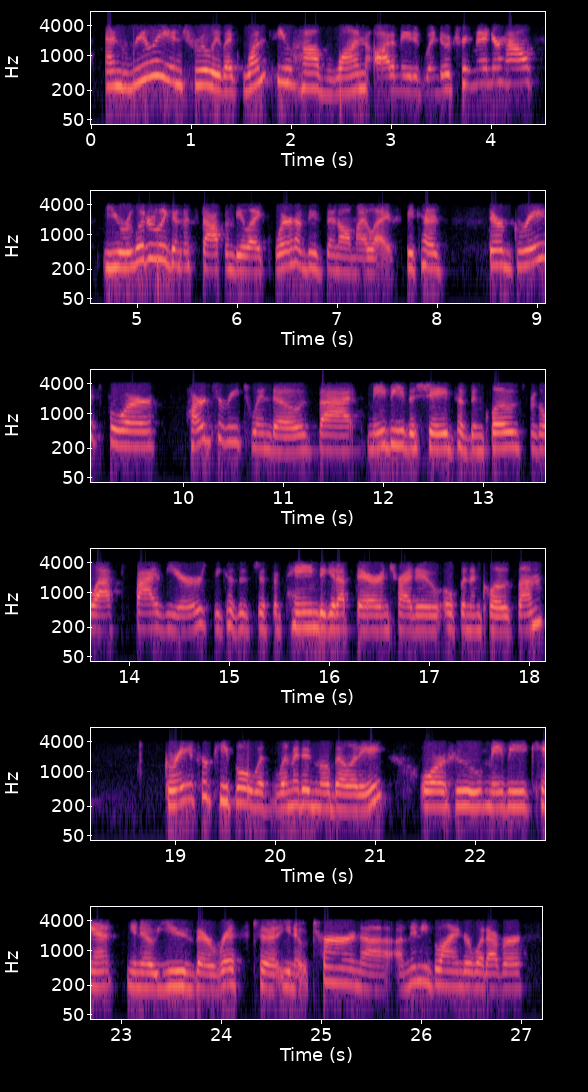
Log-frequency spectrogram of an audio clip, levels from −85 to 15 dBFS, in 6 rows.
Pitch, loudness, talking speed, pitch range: 200 Hz, -20 LUFS, 200 wpm, 185-230 Hz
